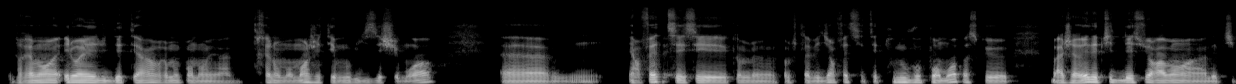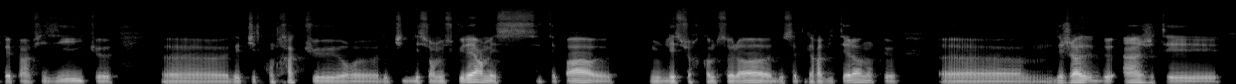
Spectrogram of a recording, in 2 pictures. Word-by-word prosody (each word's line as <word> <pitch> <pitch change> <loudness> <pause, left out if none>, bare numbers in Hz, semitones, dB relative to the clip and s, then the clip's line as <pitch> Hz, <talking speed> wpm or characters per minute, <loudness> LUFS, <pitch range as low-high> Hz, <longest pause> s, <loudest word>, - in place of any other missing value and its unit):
vraiment 90 +4 +4
éloigné 95 -2 +7
des 85 +2 0
terrains 90 +2 +1
vraiment 85 0 -2
pendant 80 -3 -3
un 75 -1 -9 0.2
très 95 - -3
long 85 -2 -1
moment, 80 +5 0
j'étais 85 -2 -3
immobilisé 80 0 -5
chez - - -3
moi, 105 +7 -1 0.7
hem 75 -5 -1 0.3
et 85 - 0
en 80 - -3
fait, 110 +6 +3
c'est 90 -4 +2
c'est 85 -2 +3
comme, 80 -2 -2 0.2
heu, - - -8
comme - - -6
je - - -20
te - - -3
l'avais 80 -1 -1
dit, 75 - -1
en 100 - +1
fait, - - -1
c'était - - -10
tout - - -8
nouveau 100 -2 +3
pour 85 - +2
moi 115 +7 +3
parce 100 -3 -4
que, 80 -2 0 0.4
bah, 80 - +2
j'avais 85 +4 +7
des 110 0 +9
petites 105 -4 -2
blessures 100 +1 +4
avant, 90 -4 +3
hein, 75 - -2
des 75 - -1
petits - - -13
pépins - - -3
physiques, 80 +2 -3
heu 75 -2 -2 0.5
heu, 75 -1 -2
des 75 0 -3
petites - - -10
contractures, 80 -2 -2
heu, 75 0 -2
des - - -7
petites 75 - -9
blessures 85 0 -3
musculaires, 95 +5 +4
mais 85 -4 +2
c'était - - -12
pas, 90 0 +4
heu, 75 -1 -4 0.3
une 85 -2 -3
blessure 85 +1 -2
comme 85 - -2
cela 85 -1 +3
de 75 - -7
cette - - -10
gravité-là, 85 +4 +1
donc 85 -4 -3
heu, 80 -2 -4 0.4
hem, 75 -1 -2
déjà 95 +4 +4
de 80 +2 -3
1, 95 +1 +2
j'étais, 75 -3 -3
85 Hz, 180 wpm, -23 LUFS, 75-90 Hz, 0.7 s, des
